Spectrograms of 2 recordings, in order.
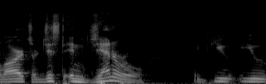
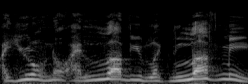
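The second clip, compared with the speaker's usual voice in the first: put-on sobbing voice, higher and louder; 7 semitones higher, 5 dB louder than usual. Retelling crying to a partner to be loved: retelling a crying plea. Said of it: "I would cry my fucking eyes out".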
